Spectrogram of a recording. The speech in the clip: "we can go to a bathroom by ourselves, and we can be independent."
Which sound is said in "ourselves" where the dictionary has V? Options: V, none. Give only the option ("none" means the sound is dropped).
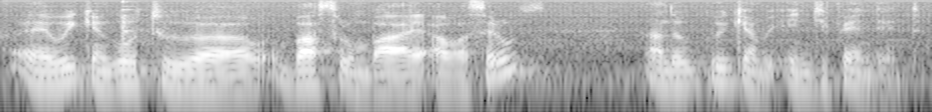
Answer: none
